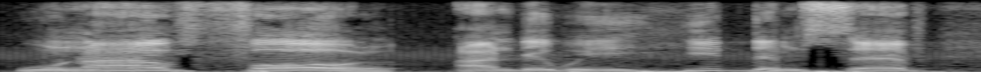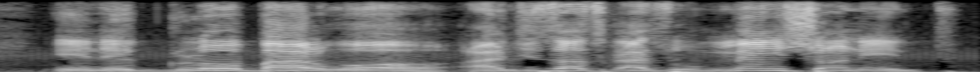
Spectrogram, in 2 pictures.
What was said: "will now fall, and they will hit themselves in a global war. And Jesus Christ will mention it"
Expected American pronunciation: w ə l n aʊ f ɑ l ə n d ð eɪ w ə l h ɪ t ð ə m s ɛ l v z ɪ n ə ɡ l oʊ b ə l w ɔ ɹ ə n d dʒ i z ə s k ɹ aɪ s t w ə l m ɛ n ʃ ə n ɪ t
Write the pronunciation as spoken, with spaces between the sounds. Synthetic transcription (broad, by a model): w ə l n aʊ f ɑ l ə n d eɪ w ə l h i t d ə m s ɛ l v ɪ n ə ɡ l oʊ b ə l w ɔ l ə n dʒ i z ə s k ɹ aɪ s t w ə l m ɛ n ʃ ə n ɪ t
